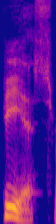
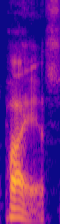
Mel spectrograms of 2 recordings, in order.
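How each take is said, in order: First: Pious as PEE-us; Latin pronunciation. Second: Pious as PIE-us; modern pronunciation. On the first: Working out the meaning, pious said PEE-us. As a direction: say pious with a long e. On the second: Working out the meaning, pious said PIE-us. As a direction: say pious with a long i. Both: Shown as a demonstration. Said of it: "So impious would be".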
